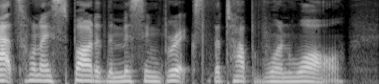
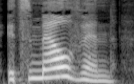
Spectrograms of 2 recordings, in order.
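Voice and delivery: urgent, higher and louder; gasped; 5 semitones higher, 6 dB louder, slower than usual. A narrator's reading. Telling Cyril who is in the cellar, gasped. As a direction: blurt it out with alarm. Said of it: "I gasped".

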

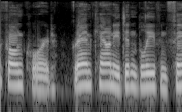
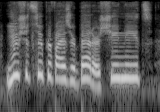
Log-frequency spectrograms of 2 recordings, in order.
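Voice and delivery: lecturing; 8 semitones higher, 3 dB louder than usual. Acted. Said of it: "Louise paused to build up steam".

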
